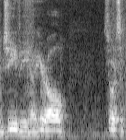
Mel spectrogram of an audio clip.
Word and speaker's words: Givi: This is an 80-liter Givi, and they've told me that's the pronunciation, Givi.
